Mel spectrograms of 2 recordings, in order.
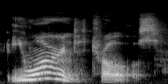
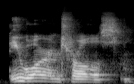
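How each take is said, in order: First: It is said in a dramatic actor voice. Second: It is said in his normal voice.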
